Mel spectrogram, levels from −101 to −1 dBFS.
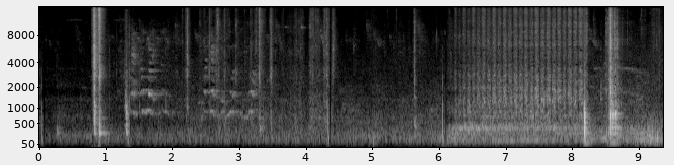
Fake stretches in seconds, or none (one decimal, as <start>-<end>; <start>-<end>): none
